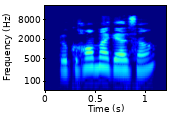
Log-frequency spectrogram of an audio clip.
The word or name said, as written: grand magasin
